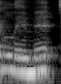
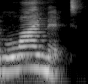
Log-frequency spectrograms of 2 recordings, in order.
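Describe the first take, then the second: First: Said in the usual way. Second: "limit" said wrongly as LIE-mit, with a long I. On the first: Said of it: "So we want it to say limit". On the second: Shown as a demonstration. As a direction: say "limit" with its first vowel like "lime". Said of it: "if we did the division line behind the first vowel".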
